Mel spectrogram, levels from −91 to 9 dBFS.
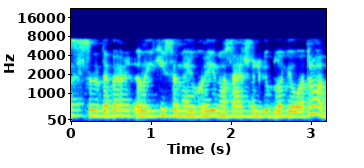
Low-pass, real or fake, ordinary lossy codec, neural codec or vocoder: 7.2 kHz; fake; AAC, 48 kbps; vocoder, 22.05 kHz, 80 mel bands, HiFi-GAN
